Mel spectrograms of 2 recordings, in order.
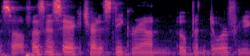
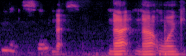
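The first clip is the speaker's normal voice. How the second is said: ordinary talk, nothing marked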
